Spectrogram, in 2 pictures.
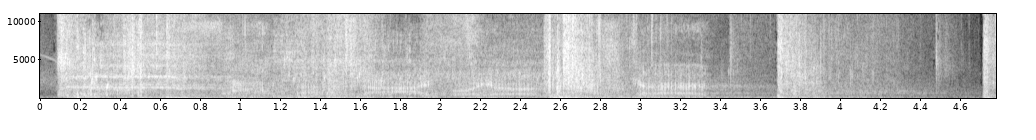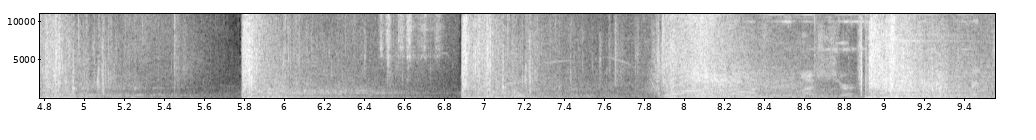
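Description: Heavy blasts and impacts boom again and again in a fast-paced battle.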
